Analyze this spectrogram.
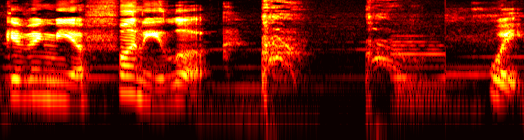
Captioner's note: awkward Coughs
